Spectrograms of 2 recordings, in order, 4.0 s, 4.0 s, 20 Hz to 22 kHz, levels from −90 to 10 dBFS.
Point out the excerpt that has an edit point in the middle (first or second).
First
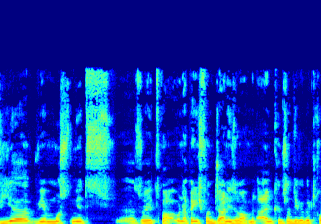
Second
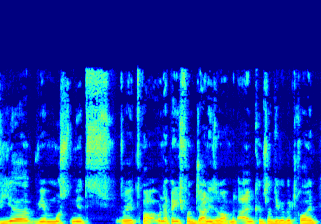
second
